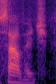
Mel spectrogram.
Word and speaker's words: selvage: woven as fabric, and that is called the salvage. It's spelled selvage. I don't know why it's called salvage, but there it is.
